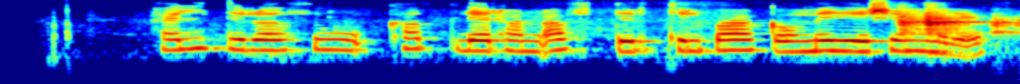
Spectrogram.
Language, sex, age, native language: Icelandic, male, 40-49, Icelandic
